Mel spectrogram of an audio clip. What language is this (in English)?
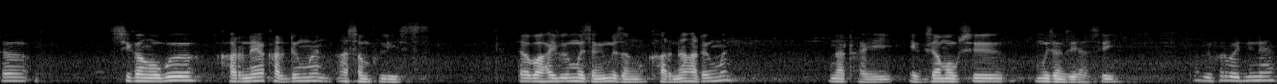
Bodo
